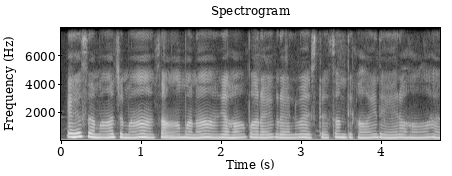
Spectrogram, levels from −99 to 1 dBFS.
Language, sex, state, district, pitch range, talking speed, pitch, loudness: Hindi, female, Rajasthan, Jaipur, 210-225 Hz, 115 wpm, 215 Hz, -16 LUFS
